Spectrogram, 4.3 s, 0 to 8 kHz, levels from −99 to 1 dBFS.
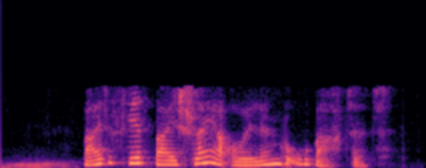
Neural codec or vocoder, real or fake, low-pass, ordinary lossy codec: codec, 16 kHz, 4 kbps, FunCodec, trained on Chinese and English, 50 frames a second; fake; 7.2 kHz; AAC, 16 kbps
